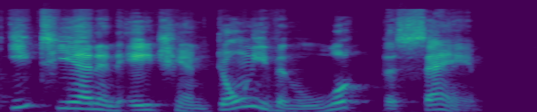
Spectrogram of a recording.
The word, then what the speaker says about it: Etienne: It's not Etienne. Stop calling me Etienne. This dude says that the correct way to pronounce his last name, that is spelled E T I E N N E, is Achane.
